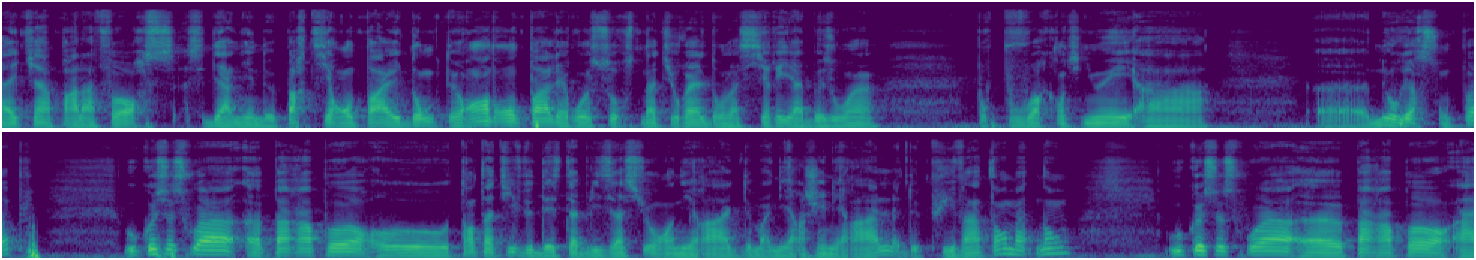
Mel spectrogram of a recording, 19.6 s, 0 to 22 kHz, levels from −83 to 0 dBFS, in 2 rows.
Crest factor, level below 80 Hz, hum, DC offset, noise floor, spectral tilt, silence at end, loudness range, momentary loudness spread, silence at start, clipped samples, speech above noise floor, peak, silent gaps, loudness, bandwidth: 20 dB; -48 dBFS; none; under 0.1%; -55 dBFS; -5.5 dB/octave; 0 s; 5 LU; 9 LU; 0 s; under 0.1%; 24 dB; -10 dBFS; none; -32 LUFS; 17 kHz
